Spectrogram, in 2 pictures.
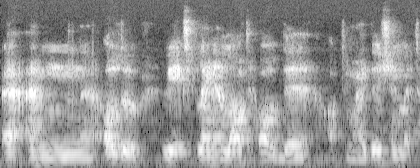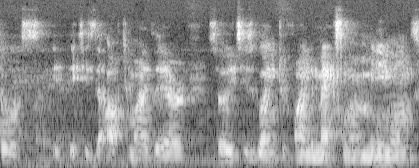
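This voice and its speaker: Fairly quick, fairly low speech from a man with ordinary pitch variation, audible room echo and noticeable background noise. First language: not English. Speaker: lecturer and researcher. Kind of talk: online lecture. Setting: video call. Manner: halting, many fillers. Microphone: poor internet connection.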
